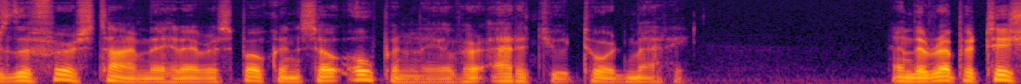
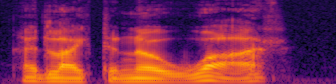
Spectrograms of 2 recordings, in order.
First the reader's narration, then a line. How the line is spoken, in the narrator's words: he growled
